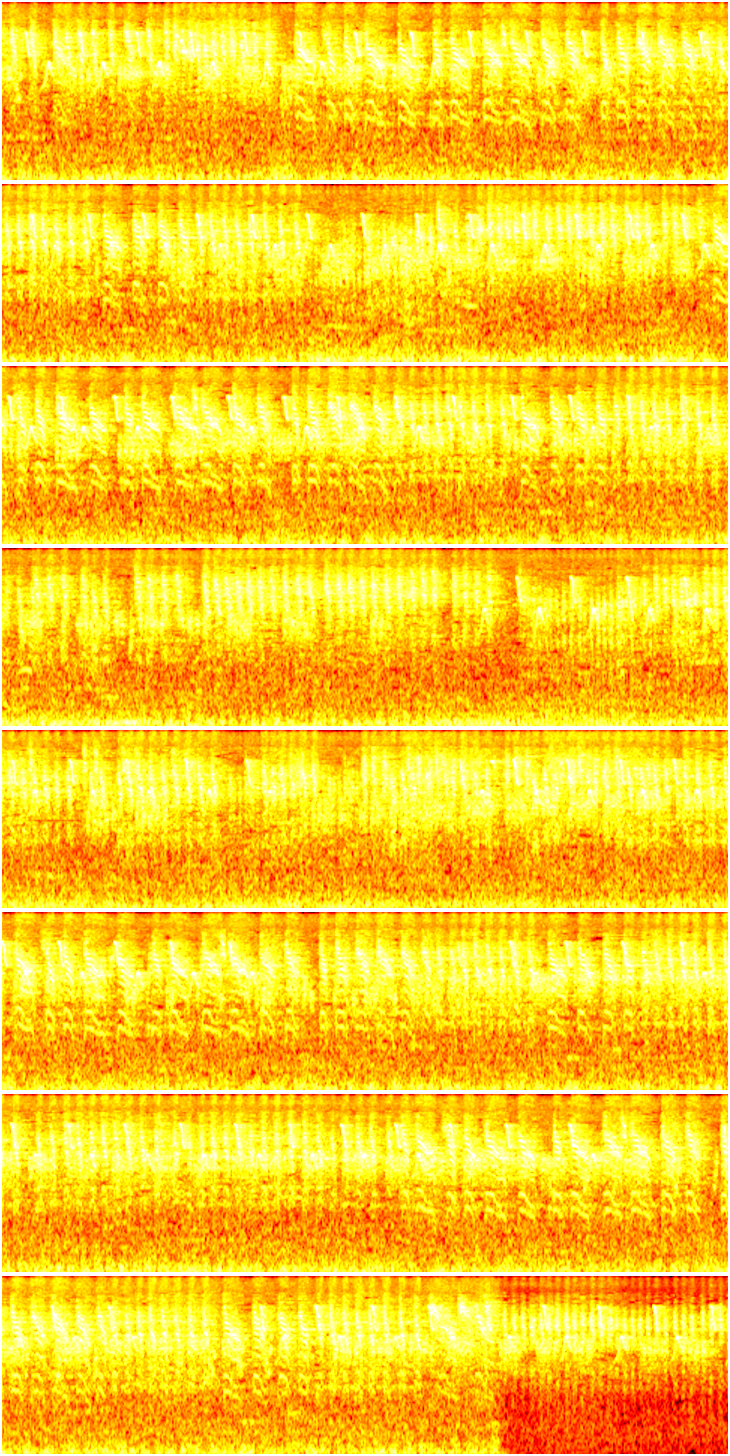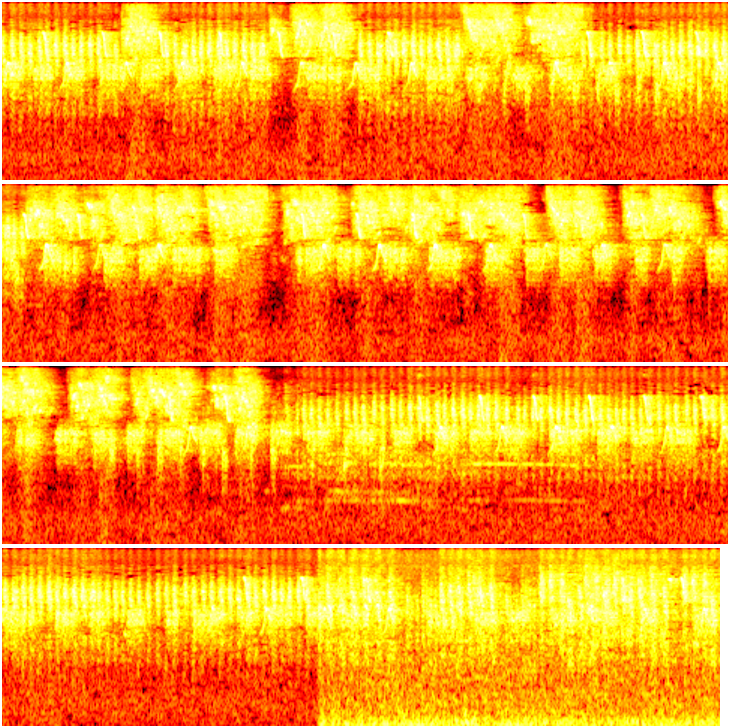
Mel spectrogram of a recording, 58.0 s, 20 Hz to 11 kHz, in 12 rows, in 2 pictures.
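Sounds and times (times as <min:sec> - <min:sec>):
songbirds chirping and twittering: 0:00.0 - 0:58.0
low background rumble: 0:00.5 - 0:37.2, 0:55.4 - 0:58.0.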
